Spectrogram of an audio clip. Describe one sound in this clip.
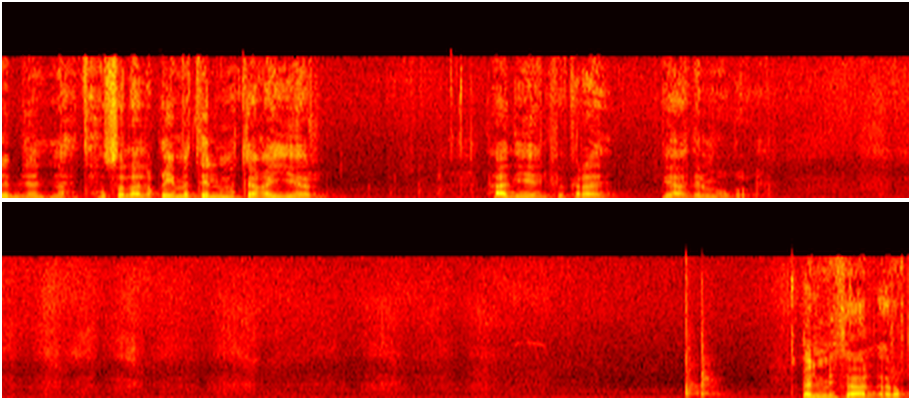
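An older man speaks calmly and clearly into a nearby microphone, in short bursts with pauses.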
